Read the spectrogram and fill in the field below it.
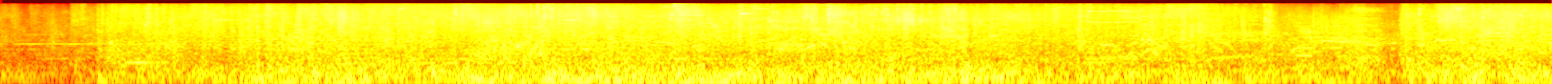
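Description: Magic blasts crackle and boom in a busy fantasy battle.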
